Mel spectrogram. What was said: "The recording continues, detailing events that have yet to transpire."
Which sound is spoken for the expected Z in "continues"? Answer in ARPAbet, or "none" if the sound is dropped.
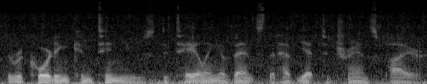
Z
